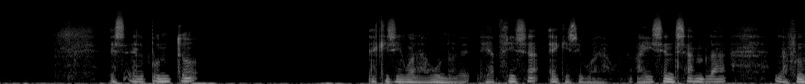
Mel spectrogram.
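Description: A man speaks calmly into a close microphone.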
